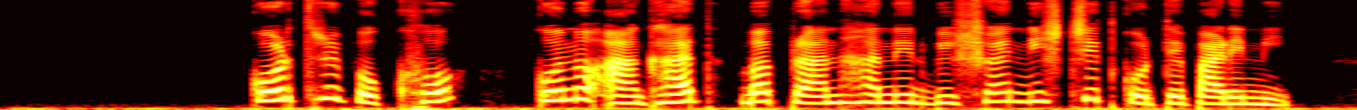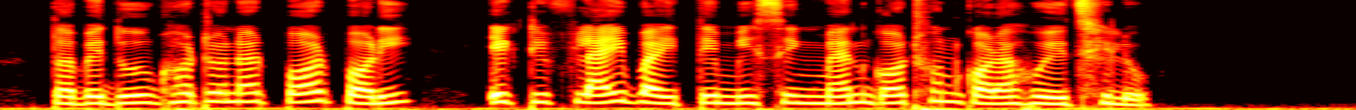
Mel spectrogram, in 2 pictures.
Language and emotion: Bengali, neutral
